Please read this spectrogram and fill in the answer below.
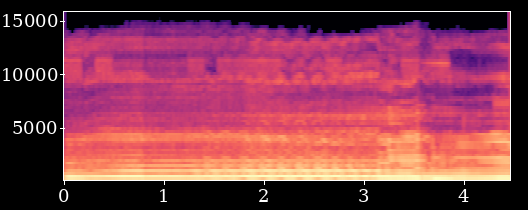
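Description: A female singer holds one long note with vibrato into a handheld microphone over a steady backing accompaniment, then moves down to a lower note near the end.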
